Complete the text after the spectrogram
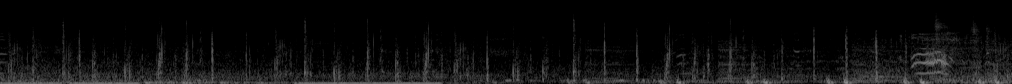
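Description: Footsteps run quickly over a hard floor.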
